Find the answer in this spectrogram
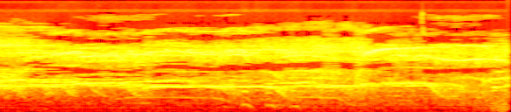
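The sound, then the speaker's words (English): A live studio audience cheers loudly, with shrill, sliding whoops and yells rising above a continuous crowd roar from start to finish. “Do we have a good live audience here? Or what?”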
